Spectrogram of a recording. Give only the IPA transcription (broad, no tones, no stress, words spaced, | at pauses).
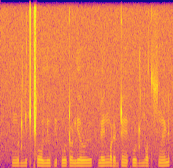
ŋoɖʎɯtǁo lʲupʲuhu ʈoɳlʲəɹʉ | ɳeŋɔ ɽəɖʈẽ ʔuɖ ʎɔt sʷẽɳ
